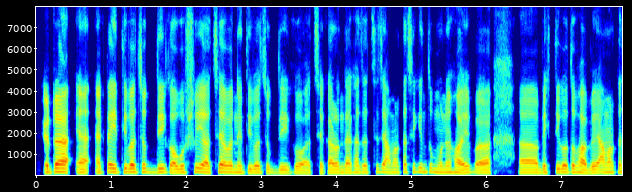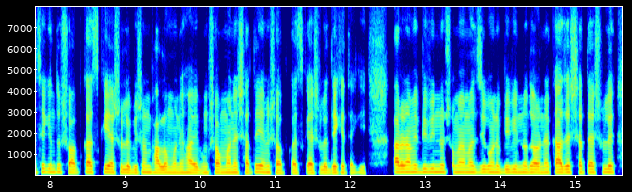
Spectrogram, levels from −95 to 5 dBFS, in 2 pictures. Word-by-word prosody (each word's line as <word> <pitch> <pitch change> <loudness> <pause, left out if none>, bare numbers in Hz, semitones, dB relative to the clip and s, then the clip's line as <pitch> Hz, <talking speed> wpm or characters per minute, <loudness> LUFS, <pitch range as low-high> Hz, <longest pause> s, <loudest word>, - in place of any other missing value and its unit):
এটা 180 +3 +8 0.2
অ্যা 155 -1 +4 0.2
একটা 155 +3 0
ইতিবাচক 170 +1 +2
দিক 165 0 +1
অবশ্যই 160 +4 0
আছে। 150 - -7
আবার 160 -1 +3
নেতিবাচক 150 0 -2
দিকও 140 0 -2
আছে। 125 - -10
কারণ 145 0 +2
দেখা 150 +2 -1
যাচ্ছে 160 +1 -5
যে, - - +3
আমার 155 +1 -5
কাছে 175 +1 -4
কিন্তু 180 -1 -4
মনে 155 +1 -1
হয় 140 -2 +4
অ্যা - - +3 0.8
ব্যক্তিগতভাবে 155 -2 +1
আমার 160 +1 -1
কাছে 165 +1 -3
কিন্তু 165 +1 -4
সব 150 -1 +1
কাজকেই 155 +1 +1
আসলে 145 0 -2
ভীষণ 155 +2 -3
ভালো 140 0 +3
মনে 140 0 -3
হয় 145 -1 +2
এবং 140 +2 -6
সম্মানের 145 0 0
সাথেই 145 +3 0
আমি 150 - -3
সব 135 - +1
কাজকে 135 0 -4
আসলে 140 +1 -4
দেখে 145 +1 +1
থাকি। 140 +1 -8 0.4
কারণ 160 0 +5
আমি 165 - 0
বিভিন্ন 165 0 -2
সময়ে 160 0 -2
আমার 155 0 -1
জীবনে 155 0 -1
বিভিন্ন 150 0 -2
ধরনের 145 0 +1
কাজের 150 0 +4
সাথে 155 -1 -2
আসলে 155 +1 -1
155 Hz, 200 wpm, -22 LUFS, 145-160 Hz, 0.8 s, এটা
